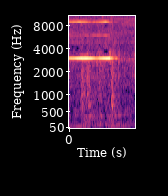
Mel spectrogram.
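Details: Philips Everflow home oxygen concentrator turned back on after humidifier bottle and tubing attached: short high-pitched electronic start-up beep over low machine hum.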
